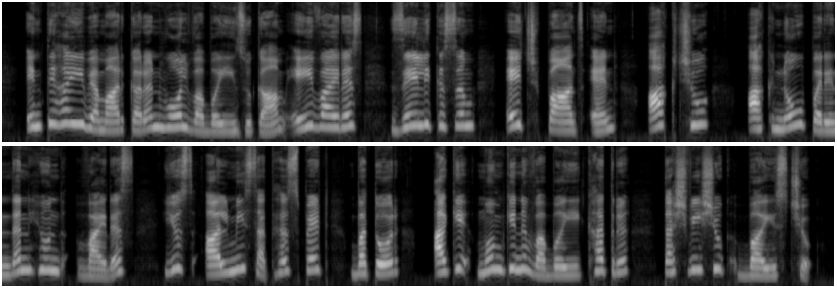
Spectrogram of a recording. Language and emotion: Kashmiri, neutral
